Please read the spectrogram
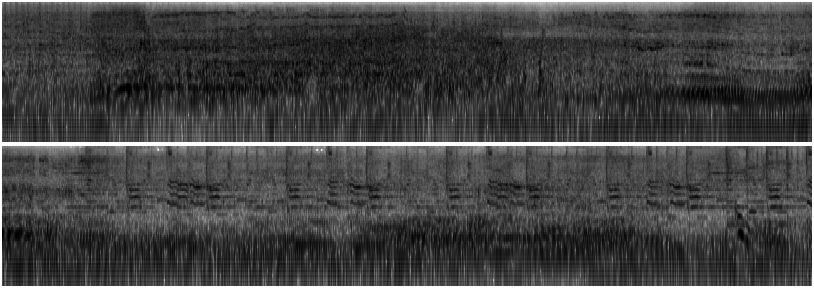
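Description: Quad bike engine revving, its pitch rising and falling with the throttle, mixed with electronic music with a steady beat that comes more to the fore after about halfway.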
